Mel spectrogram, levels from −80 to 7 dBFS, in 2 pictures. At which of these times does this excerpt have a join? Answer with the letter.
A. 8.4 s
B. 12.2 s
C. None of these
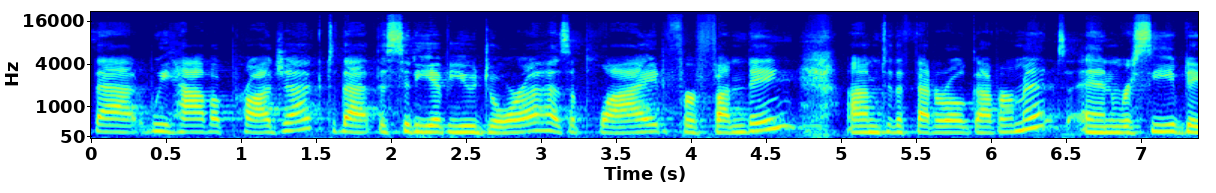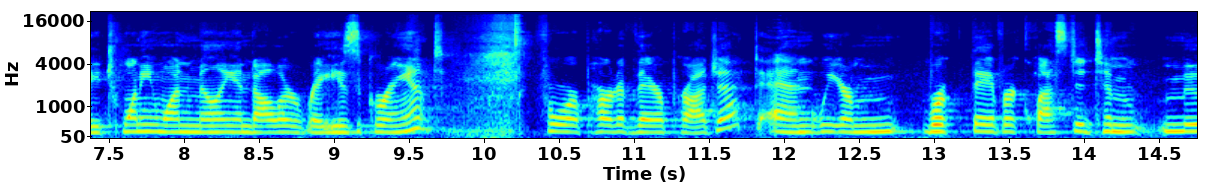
B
